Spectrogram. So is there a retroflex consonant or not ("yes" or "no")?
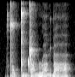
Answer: yes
